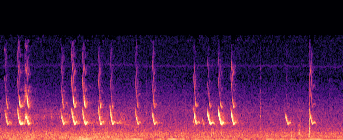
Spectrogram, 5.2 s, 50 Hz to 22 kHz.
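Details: A European greenfinch chick being fed by its parent gives rapid bursts of thin, high chirps, three or four notes at a time, over a steady low mechanical hum; recorded 1 June 2017.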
